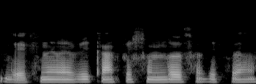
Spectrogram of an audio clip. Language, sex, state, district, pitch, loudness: Hindi, male, Uttar Pradesh, Deoria, 115 Hz, -27 LUFS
